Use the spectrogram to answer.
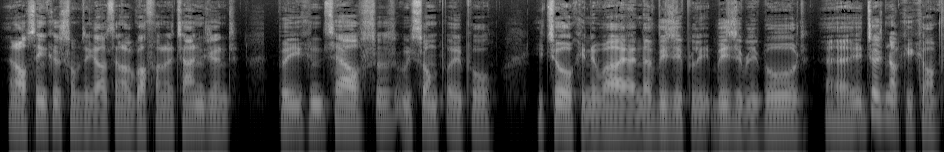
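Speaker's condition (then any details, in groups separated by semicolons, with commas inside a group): Parkinson's; began as little finger tremor spreading to whole hand within 4-5 weeks; symptoms possibly audible in voice, may sound quieter and slower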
